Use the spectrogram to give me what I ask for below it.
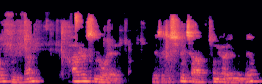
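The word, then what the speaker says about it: Karlsruhe: 지난 9일간 8월 말 초 9일간 카를스루에에서 11차 총회가 열렸는데요. 독일 본토 발음이 칼스루어라고 하더라고요.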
